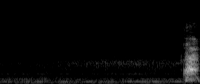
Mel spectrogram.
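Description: Finnish Spitz giving a single short, sharp play bark near the end.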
